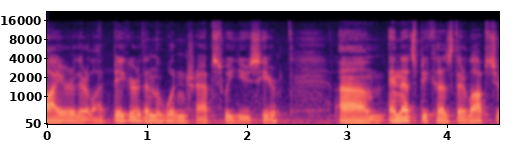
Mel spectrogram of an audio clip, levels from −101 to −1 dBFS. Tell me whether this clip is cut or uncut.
uncut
